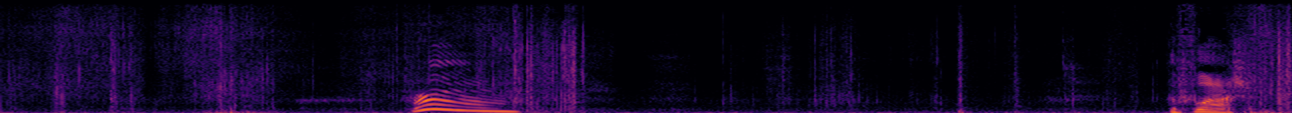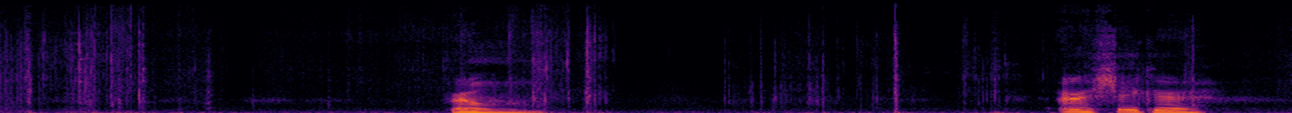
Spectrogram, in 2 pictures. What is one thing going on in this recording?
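Small toy wheels roll and crunch over dry dirt.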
